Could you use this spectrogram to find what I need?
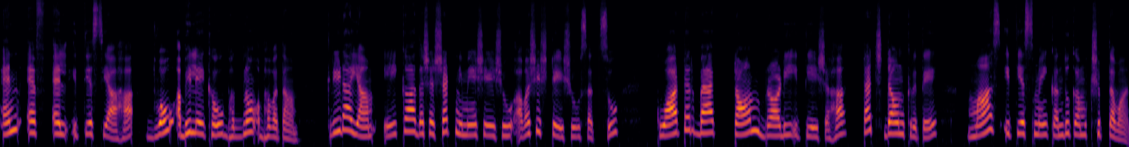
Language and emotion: Sanskrit, neutral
